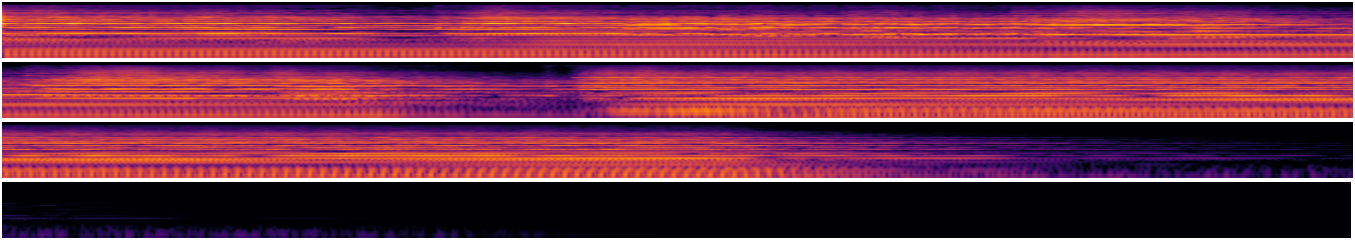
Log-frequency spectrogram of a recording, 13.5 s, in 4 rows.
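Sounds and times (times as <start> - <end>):
trumpet playing a sonata: 0.0 - 10.5.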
